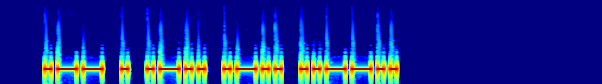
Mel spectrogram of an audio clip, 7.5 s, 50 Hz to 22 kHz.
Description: Morse code, heard as a keyed tone, about 15 wpm, 700 Hz. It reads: WELL?
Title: 2x Word-Spacing - Sentences from Top 400 Words - 15wpm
